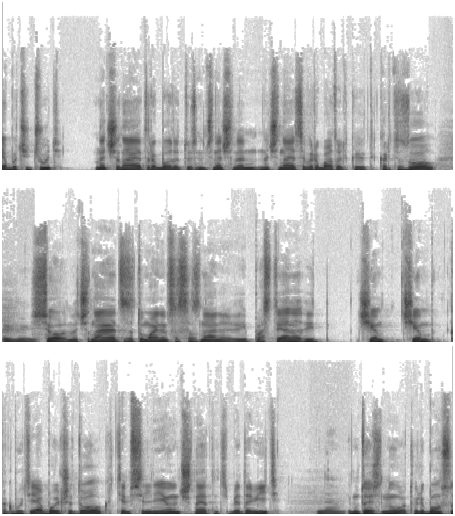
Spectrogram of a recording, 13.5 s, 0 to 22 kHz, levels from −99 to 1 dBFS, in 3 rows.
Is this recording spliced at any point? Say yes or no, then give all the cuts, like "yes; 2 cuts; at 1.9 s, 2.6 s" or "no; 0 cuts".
yes; 1 cut; at 12.5 s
